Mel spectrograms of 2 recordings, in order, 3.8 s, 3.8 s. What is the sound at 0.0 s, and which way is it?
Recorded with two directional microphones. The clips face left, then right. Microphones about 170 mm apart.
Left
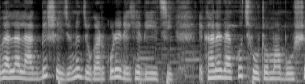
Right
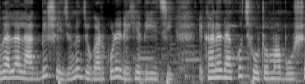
A woman's voice, 35° left (ahead or behind).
